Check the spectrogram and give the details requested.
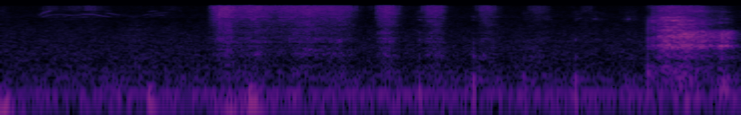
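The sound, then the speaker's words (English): A short run of rough, breathy coughs: a few scattered hacks, then a louder burst at the end, over a low steady hum with no talking. “There's a coughing fit, ladies and gentlemen.”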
